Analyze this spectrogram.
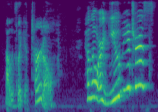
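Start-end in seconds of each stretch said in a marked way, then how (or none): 1.7-3.1 put-on eager young robot. Z asks again.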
